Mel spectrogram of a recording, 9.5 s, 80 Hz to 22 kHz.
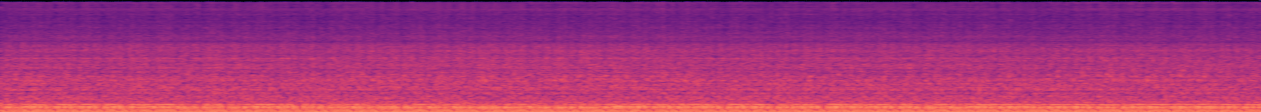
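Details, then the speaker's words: Kawasaki ZX7R sportbike four-cylinder, being charged after sitting on a 2-year-old battery the owner suspects is ruined, holds an even steady idle for ten seconds with no knocks or stumbles; normal idle. "I've got a bad feeling that it's knackered the battery up, it being sat there, but it's ticking over, as you can probably hear, perfectly."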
